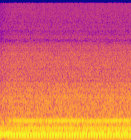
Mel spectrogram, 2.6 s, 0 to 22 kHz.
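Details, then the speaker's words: ILG Industries Panel Mount 163 fan, 2-speed GE split-phase motor started directly on high speed (4-pole, about 1725 rpm), from 0 to full speed: loud steady hum, constant tone, no rubbing, rattling or wobble. Normal high-speed running. "And then I will start it up one time directly on high speed so you get to see how it accelerates, going from 0 to warp speed."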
